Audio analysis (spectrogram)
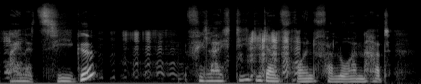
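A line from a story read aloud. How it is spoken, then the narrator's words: Whispered. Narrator (German): flüsterte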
